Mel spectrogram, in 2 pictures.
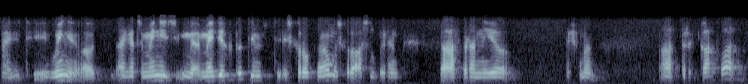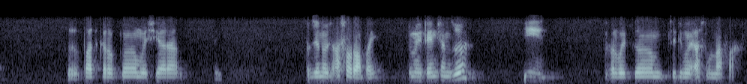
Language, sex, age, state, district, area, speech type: Kashmiri, male, 45-60, Jammu and Kashmir, Bandipora, rural, conversation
